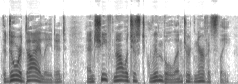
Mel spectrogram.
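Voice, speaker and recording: A man's voice: medium pitch, lively intonation, moderate pace, breathy edge, no room sound, muffled recording. A man reading scripted narration as a storyteller.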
